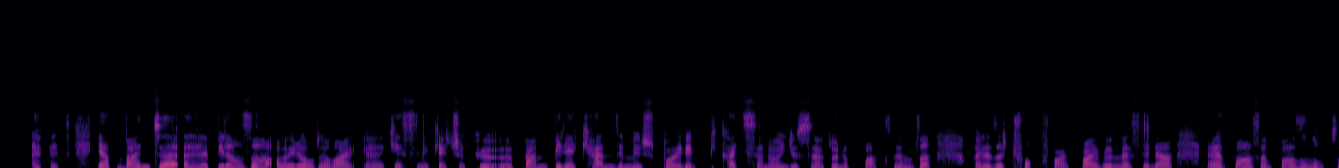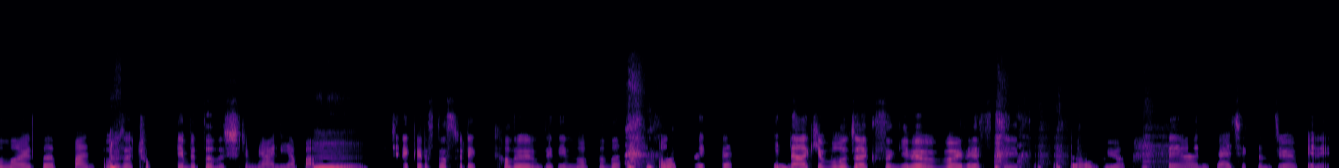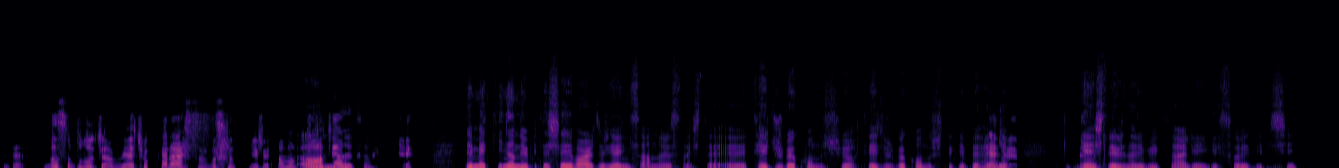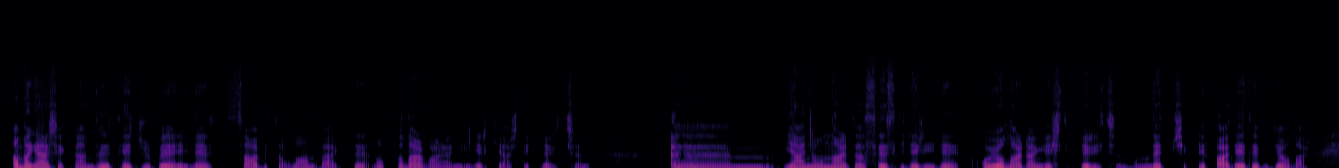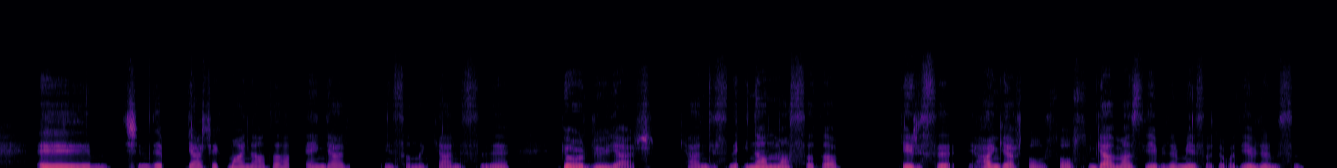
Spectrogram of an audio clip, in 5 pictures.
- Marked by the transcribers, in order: tapping; chuckle; chuckle; chuckle; unintelligible speech; laughing while speaking: "nasıl bulacağım ya? Çok kararsızım gibi ama bulacağım demek ki"; chuckle; chuckle; unintelligible speech
- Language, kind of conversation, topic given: Turkish, podcast, Öğrenmenin yaşla bir sınırı var mı?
